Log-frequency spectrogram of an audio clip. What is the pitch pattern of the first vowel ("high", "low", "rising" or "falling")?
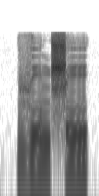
low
